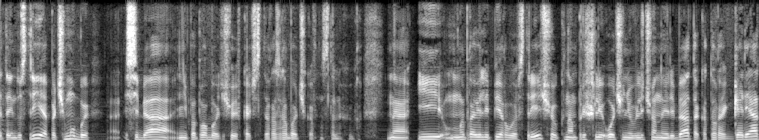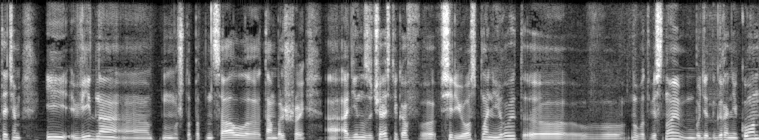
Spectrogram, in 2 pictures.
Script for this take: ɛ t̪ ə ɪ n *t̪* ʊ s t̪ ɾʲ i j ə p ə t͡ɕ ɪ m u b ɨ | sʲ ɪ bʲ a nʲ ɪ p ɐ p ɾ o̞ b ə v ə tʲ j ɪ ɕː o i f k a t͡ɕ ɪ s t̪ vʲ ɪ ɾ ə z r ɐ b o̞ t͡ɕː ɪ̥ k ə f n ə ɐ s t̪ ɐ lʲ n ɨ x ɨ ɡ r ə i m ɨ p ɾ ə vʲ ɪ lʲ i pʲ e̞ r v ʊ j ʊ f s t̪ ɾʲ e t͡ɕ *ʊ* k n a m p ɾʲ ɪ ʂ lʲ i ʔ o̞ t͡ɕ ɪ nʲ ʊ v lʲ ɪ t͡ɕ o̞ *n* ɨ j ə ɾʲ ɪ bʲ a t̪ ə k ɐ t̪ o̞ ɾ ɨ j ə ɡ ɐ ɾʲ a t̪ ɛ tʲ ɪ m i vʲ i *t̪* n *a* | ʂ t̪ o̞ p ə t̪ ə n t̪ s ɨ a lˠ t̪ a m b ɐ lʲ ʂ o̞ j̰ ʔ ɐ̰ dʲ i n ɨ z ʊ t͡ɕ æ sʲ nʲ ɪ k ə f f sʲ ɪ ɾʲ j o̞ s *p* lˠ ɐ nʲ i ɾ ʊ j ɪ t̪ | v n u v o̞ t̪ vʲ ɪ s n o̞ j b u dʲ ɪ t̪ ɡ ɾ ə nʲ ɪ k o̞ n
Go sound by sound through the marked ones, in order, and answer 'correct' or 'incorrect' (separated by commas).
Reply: incorrect, correct, incorrect, incorrect, incorrect, correct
